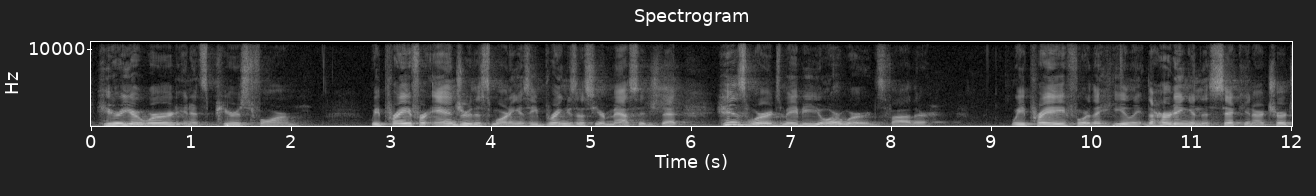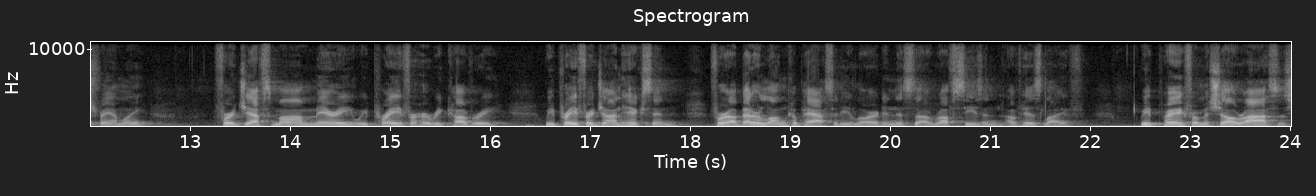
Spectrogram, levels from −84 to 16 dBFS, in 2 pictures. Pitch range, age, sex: 130-160 Hz, 30-49, male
